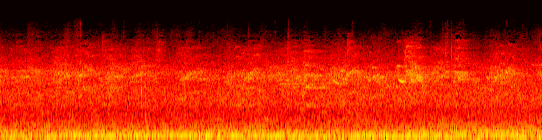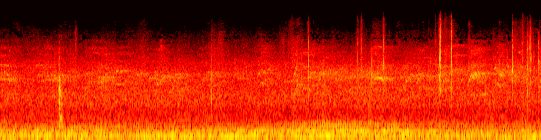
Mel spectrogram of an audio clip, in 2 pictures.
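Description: Birds chirping over a steady low rumble, with a few sharp clicks near the end.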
